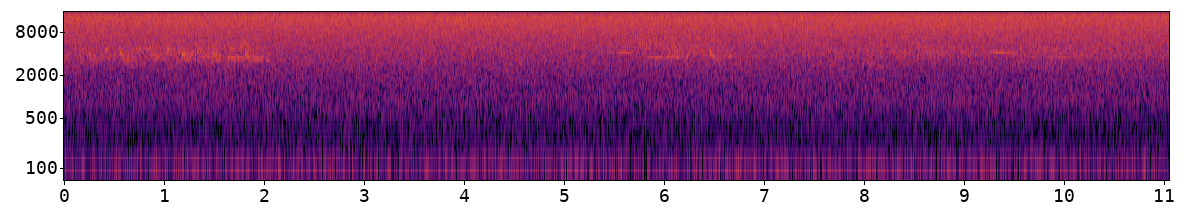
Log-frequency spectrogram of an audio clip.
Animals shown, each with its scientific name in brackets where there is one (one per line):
Chestnut-sided Warbler (Setophaga pensylvanica)
Black-capped Chickadee (Poecile atricapillus)
Ovenbird (Seiurus aurocapilla)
